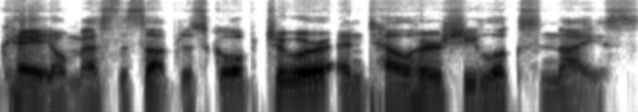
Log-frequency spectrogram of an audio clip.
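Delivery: plain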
